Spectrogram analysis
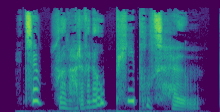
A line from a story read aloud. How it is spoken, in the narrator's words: Bernice muttered to herself with some horror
